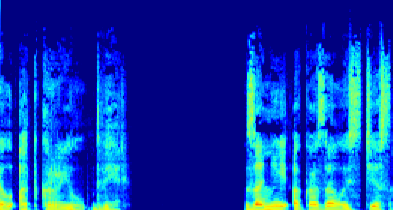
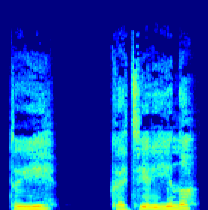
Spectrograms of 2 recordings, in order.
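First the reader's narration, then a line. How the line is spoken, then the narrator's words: Hoarse sleepy voice. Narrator (Russian): проговорила она хрипшим сосна голосом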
